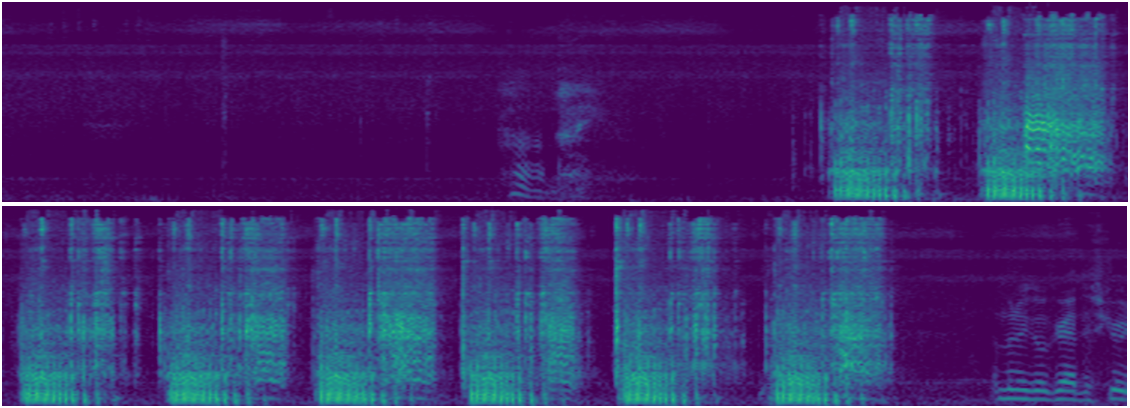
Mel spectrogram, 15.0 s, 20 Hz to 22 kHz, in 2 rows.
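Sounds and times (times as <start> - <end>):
chainsaw recoil starter pulls: 5.3 - 13.5.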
